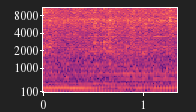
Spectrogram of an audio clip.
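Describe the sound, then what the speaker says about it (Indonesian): Light drizzle falls steadily at a camp post in misty countryside in North Aceh, a soft continuous hiss with a faint low hum beneath and no voices. "ini lagi hujan gerimis."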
